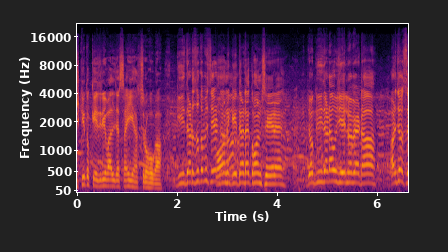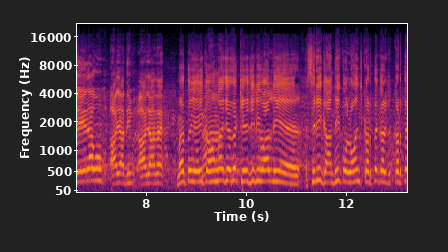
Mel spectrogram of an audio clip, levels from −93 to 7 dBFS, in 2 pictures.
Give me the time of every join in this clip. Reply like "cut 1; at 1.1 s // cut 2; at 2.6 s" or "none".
cut 1; at 1.9 s // cut 2; at 8.5 s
